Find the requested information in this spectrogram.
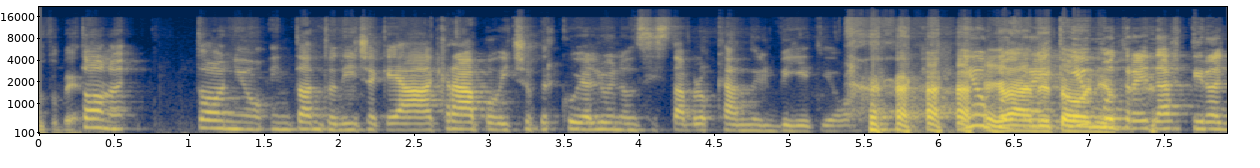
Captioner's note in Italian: risate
